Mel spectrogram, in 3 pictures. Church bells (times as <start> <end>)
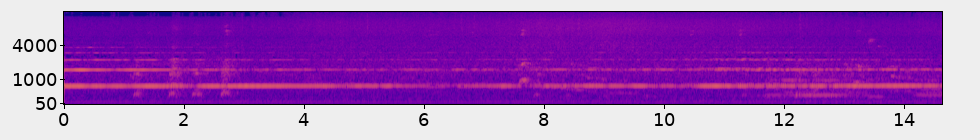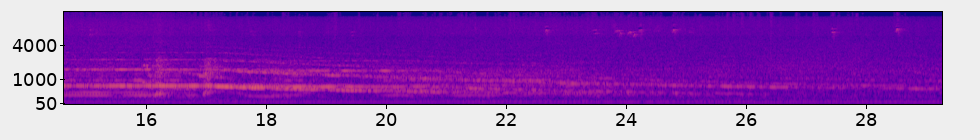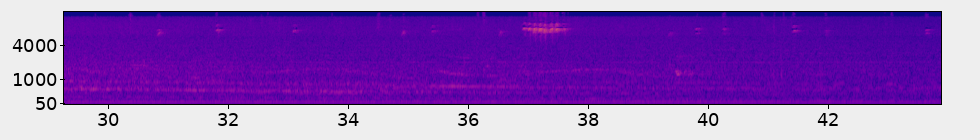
0.0 3.0, 11.8 17.3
